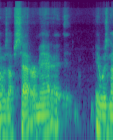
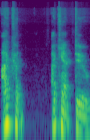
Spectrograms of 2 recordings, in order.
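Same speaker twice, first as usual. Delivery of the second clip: usual speaking voice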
